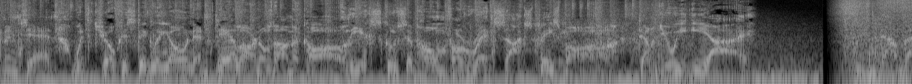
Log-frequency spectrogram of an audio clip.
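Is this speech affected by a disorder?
No.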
